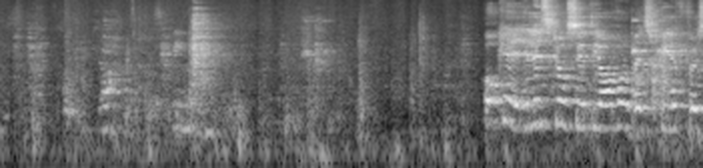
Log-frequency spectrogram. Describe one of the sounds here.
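A woman speaks calmly to an audience through a microphone and loudspeakers.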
